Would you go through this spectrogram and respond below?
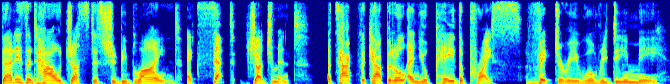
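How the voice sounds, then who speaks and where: A woman's voice: low-pitched, animated, unhurried, hardly any pauses, a bit bright, dry recording, studio quality. An actress playing a stern, dutiful warrior woman and law officer in a fighting game, speaking in formal, commanding, clipped declarations. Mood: stern, challenging. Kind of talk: fighting game character voice lines.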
